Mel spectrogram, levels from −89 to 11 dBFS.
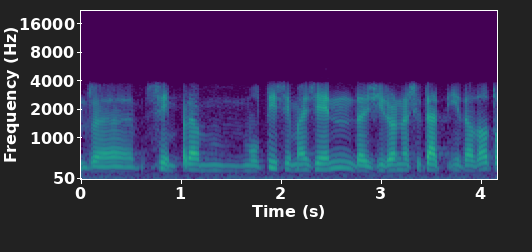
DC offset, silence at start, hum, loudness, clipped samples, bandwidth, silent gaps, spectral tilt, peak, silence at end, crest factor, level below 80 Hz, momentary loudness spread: under 0.1%; 0 s; none; -33 LUFS; under 0.1%; 4.3 kHz; none; -6 dB/octave; -12 dBFS; 0 s; 22 dB; -64 dBFS; 9 LU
